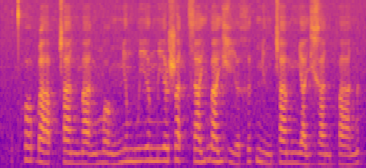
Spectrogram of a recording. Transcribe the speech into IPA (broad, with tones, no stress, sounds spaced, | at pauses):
t̪ʰ ɔ˧ ɓ aː˨˩ p̚ c a˨˩ n m a˨˩˨ ŋ m ɔ˨˩˨ ŋ ɲ ə˧ m w i˧ ə̯ m i˧ ə̯ ʂ a˦˥ t̚ s a˧˥ j w a˧˥ j ɣ i˨˩˨ ə̯ x ə˦˥ k̚ ɲ ə˨˩˦ ŋ c a˧ m ɲ a˨˩˦ j ɣ a˨˩ n f a˨˩˦ n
